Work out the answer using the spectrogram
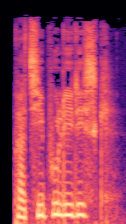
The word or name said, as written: partipolitisk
